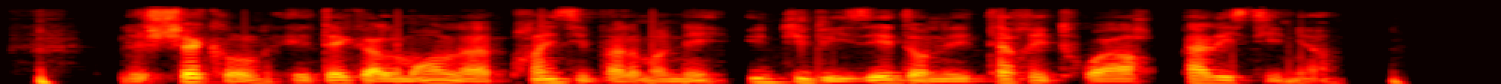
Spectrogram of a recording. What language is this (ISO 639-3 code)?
fra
